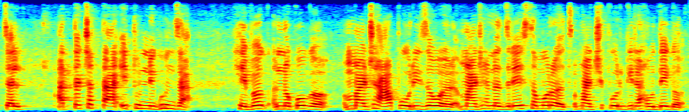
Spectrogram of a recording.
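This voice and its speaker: Woman reading pleading devoted mother, urgent, slightly high voice. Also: fairly even intonation, normal speed, natural voice.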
